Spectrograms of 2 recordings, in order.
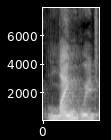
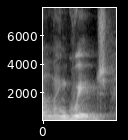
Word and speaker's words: language: The word language. It is always language, it's never language.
